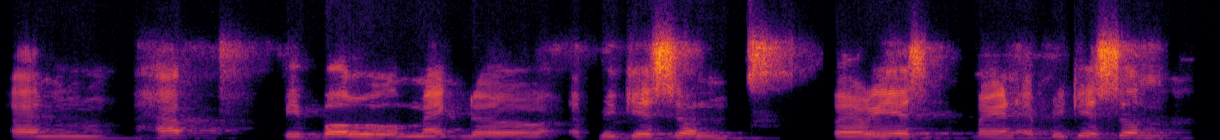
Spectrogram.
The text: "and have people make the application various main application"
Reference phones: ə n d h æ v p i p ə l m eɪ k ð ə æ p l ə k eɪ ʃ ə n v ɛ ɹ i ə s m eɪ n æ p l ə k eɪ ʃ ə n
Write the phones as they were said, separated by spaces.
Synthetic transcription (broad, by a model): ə n h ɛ p p i p ə l m eɪ k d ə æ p l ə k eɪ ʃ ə n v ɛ ɹ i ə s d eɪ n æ p l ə k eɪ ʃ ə n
